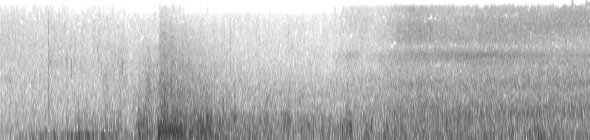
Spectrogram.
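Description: A recreated thunderstorm with heavy rain, like the one that soaked a balloon hours into a balloon crossing: a dense, steady roar of rainfall, broken by one loud rumbling thunder burst early on that swells and slowly fades back into the downpour. No voices.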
